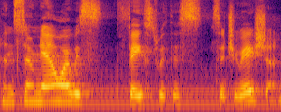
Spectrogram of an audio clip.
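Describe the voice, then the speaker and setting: A woman speaks with a Canadian accent. Music plays in the background. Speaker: cancer survivor and patient advocate. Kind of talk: public talk. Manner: loud.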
